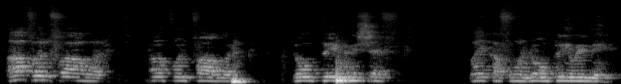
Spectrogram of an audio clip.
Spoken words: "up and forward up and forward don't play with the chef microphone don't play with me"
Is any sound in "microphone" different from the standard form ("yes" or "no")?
yes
